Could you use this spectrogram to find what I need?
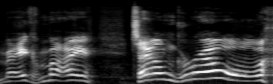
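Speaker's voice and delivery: villain voice, pitched very high. Streamer wraps up the stream with town upgrades, in a Power Rangers villain voice. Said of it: "That's my that's my best Power Rangers villain voice".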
